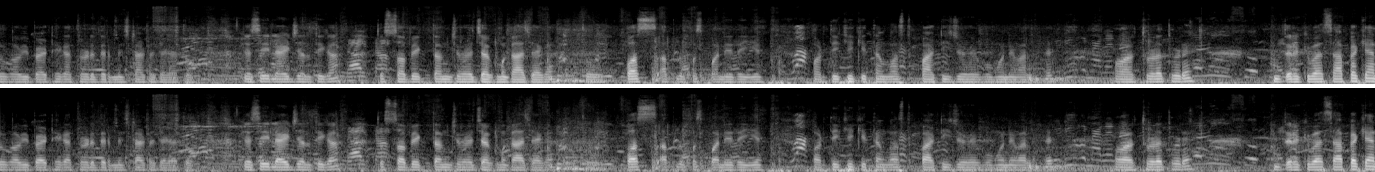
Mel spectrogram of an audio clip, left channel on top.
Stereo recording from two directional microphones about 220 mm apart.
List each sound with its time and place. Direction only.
0.1 s speech: 10° left (ahead or behind)
2.4 s speech: 10° left (ahead or behind)
7.1 s speech: 5° left (ahead or behind)
7.9 s speech: 25° left (ahead or behind)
